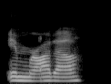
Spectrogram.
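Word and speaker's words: Emrata: then I've got another pop culture that Pete Davidson apparently is dating Imrata. – Yeah, that's how you say her name.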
